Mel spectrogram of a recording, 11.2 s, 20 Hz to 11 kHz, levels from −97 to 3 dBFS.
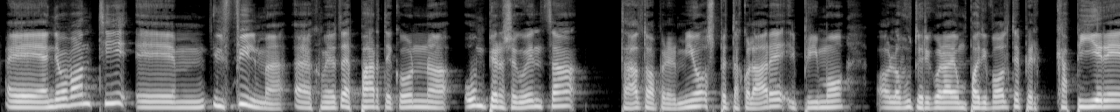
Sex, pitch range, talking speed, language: male, 140-170 Hz, 165 wpm, Italian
